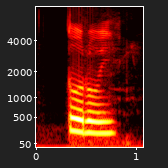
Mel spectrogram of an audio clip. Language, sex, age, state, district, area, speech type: Santali, female, 18-30, West Bengal, Malda, rural, read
